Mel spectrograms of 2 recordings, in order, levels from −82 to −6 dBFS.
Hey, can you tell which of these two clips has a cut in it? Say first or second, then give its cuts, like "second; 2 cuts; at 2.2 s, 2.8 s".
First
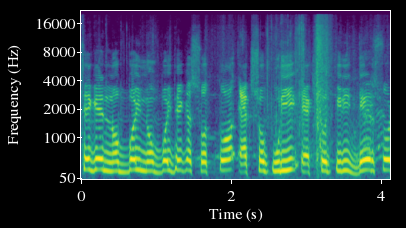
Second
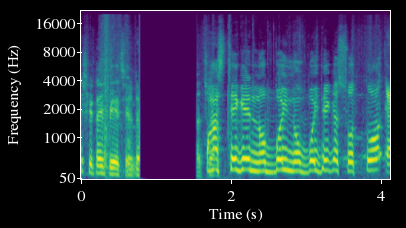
second; 1 cut; at 1.0 s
